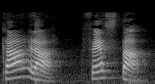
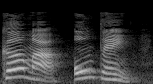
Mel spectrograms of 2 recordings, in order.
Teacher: Então a vogal oral e a nasal, a diferença delas é que com a vogal nasal você vai ter sempre esse marcado, tá? Então aqui, cara, festa, veja que eu tenho uma vogal oral. Cama, ontem, eu tenho vogal nasal. Por quê? Porque elas, na vogal nasal, elas vêm ligadas com essa nasalização, esse que vai aparecer in, on, em, sempre aparece.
